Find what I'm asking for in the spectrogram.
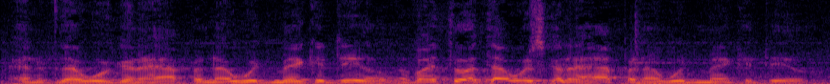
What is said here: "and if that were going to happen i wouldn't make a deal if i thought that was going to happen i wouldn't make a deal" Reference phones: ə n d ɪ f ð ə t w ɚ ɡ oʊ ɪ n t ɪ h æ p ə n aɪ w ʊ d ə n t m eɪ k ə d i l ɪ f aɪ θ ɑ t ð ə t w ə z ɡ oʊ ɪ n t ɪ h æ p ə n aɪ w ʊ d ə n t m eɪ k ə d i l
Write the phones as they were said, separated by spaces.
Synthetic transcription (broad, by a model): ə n ɪ f ð ə t w ɚ ɡ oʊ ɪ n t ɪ h æ p ə n aɪ w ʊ d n m eɪ k ə d i l ɪ f aɪ θ ɑ t ð ə t w ə z ɡ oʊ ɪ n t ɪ h æ p ə n aɪ w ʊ d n m eɪ k ə d i l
